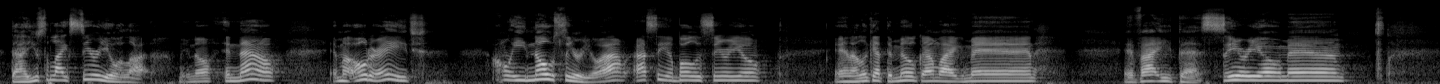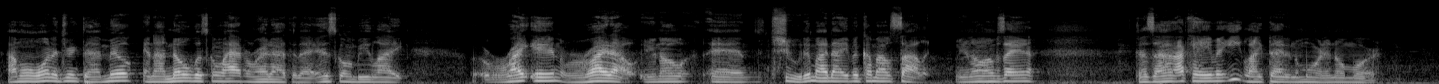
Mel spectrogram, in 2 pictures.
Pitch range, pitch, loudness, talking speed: 120-175 Hz, 145 Hz, -24 LUFS, 200 wpm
